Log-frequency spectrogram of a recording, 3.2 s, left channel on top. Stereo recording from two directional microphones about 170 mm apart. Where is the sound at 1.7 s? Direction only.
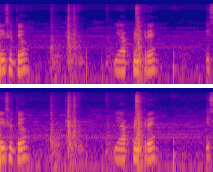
20° left (ahead or behind).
